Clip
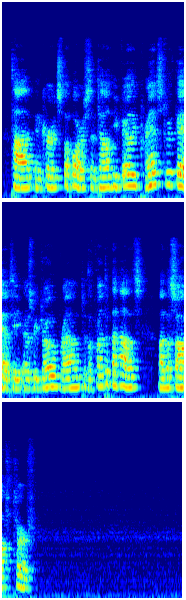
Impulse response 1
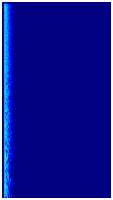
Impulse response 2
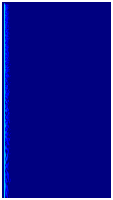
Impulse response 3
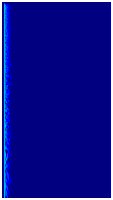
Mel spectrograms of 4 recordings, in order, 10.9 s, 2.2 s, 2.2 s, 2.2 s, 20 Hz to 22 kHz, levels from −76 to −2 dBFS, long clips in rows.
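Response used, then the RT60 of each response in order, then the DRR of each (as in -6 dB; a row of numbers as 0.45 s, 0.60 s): 1; 0.45 s, 0.45 s, 0.45 s; -9.0 dB, 5.0 dB, -0.5 dB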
